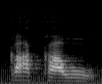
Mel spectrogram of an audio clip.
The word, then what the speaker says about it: cacao: Cacao. Why ka? Whenever C is followed by any other vowel except for E and I, whenever it is followed by these three sound systems you have to follow.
